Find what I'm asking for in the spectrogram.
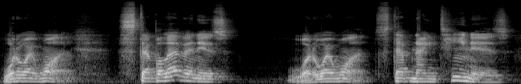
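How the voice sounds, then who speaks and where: A man teaching acting, explaining a method step by step in a clear, instructional way. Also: medium pitch, measured pace. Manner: clear, step-by-step explaining with demonstrated flat robotic line readings. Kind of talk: instructional talk to camera.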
